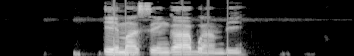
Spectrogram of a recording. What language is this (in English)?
Duala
